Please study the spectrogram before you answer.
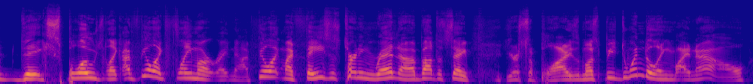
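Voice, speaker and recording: A podcast host in full rant, sarcastic and exasperated, talking straight into a microphone. The voice leaps up and down with a very lively pitch. The sound is dry and close, with no room around it. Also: no echo. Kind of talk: ranting podcast monologue.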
